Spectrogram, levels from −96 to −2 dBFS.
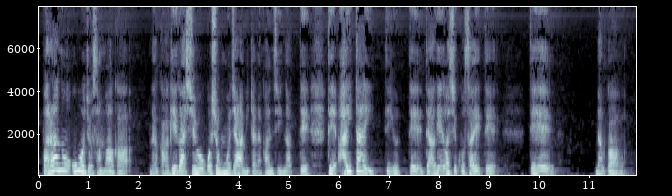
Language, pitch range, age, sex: Japanese, 145-225 Hz, 50-69, female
